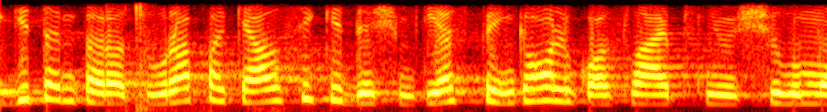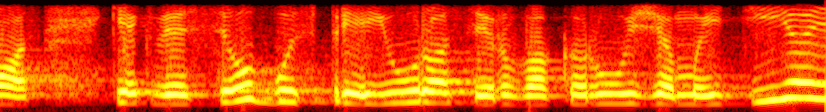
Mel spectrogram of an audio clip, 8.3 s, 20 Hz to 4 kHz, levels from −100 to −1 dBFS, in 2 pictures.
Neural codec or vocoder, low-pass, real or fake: none; 3.6 kHz; real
